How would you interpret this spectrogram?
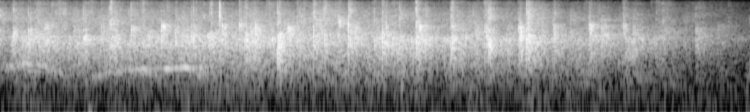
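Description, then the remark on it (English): Sustained audience applause for the kindergarten through fifth grade kids, a dense wash of many hands clapping at a steady, moderately loud level, with faint crowd murmur beneath it throughout. “Let's give our K through fives a round of applause.”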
